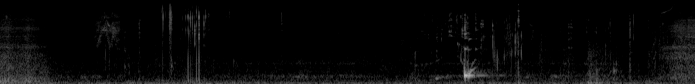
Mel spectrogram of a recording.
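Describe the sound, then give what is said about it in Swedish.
Someone drinks water up close, with soft sips, wet mouth clicks and swallowing, then a sharp tap like a glass being set down. No one speaks. “Jag ska bara dricka vatten.”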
